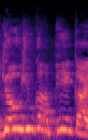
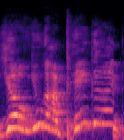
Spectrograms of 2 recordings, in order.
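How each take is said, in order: First: Imitating friend. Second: High startled mock question; imitating alarmed friend. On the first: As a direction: point and announce it. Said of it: "she's like". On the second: Friend Tasia backing away, high startled mock question. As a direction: recoil and blurt it out. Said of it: "backed up and said".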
